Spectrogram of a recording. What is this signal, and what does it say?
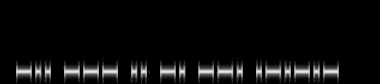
Morse code, heard as a keyed tone, about 25 wpm, 600 Hz. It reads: DOING.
